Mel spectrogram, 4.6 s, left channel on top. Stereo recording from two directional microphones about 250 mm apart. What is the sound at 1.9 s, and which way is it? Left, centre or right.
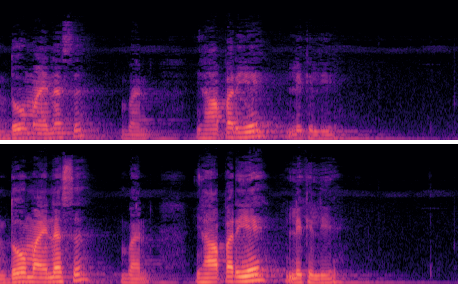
A man's voice, right.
